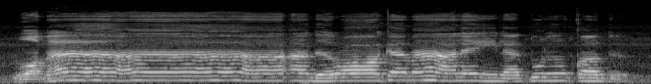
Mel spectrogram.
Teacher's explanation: الف مدہ کے بعد حمزہ دوسرے کلمے میں ہے، تو یہاں پر مد منفصل ہوگی، 2 سے 3 الف تک کھینچ کر پڑھیں گے۔ دال ساکن ہے، تو یہاں پر قلقلہ صغریٰ کر کے پڑھیں گے۔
